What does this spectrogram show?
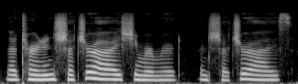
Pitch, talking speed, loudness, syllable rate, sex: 220 Hz, 240 wpm, -16 LUFS, 5.2 syllables/s, female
